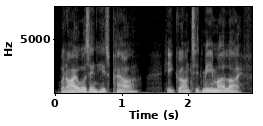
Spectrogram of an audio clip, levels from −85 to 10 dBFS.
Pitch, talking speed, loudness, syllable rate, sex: 130 Hz, 225 wpm, -17 LUFS, 5.5 syllables/s, male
